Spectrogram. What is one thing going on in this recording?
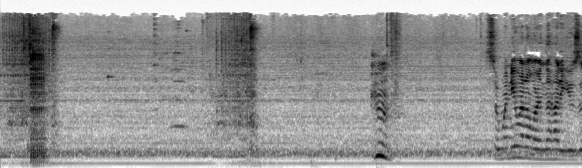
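A sewing machine motor hums steadily.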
